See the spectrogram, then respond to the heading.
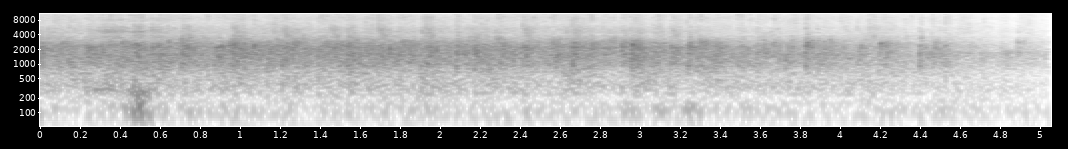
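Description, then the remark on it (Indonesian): An audience applauds for Jesus, a dense wash of many hands clapping at once that holds steadily for several seconds before gradually thinning out toward the end. No one speaks over it. “Pegang tepuk tangan bagi Yesus.”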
